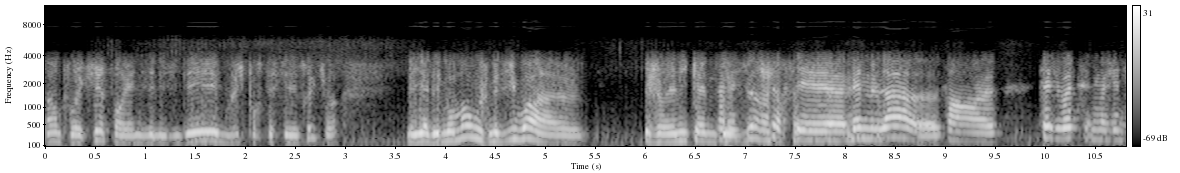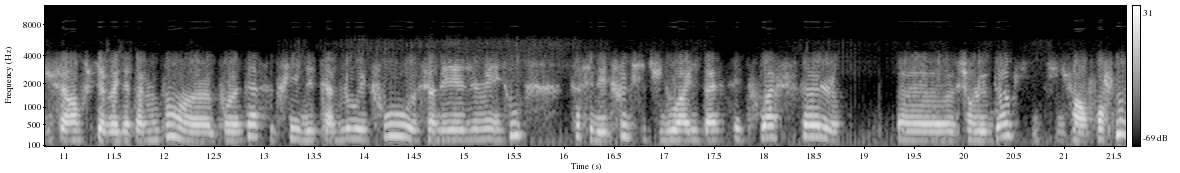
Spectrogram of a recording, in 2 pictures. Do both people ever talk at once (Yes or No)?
Yes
